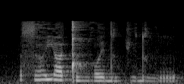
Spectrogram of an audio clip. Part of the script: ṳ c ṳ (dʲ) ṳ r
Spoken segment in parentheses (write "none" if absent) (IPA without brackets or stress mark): d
